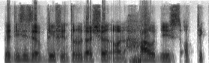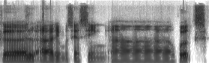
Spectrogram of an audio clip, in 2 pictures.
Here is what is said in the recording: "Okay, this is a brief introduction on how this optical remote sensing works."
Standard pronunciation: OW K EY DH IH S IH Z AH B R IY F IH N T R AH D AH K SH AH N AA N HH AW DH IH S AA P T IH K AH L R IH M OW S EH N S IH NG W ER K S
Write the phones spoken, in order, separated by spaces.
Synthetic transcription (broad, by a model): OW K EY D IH S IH S AH B R IY F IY N T R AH D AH K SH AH N AA N HH AW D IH S AA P T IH K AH L R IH M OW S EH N S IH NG W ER K S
